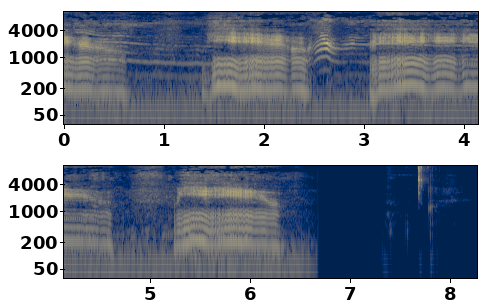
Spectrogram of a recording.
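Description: A cat meows loudly in four long, drawn-out, wavering yowls, one after another, then goes silent apart from a couple of faint clicks.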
